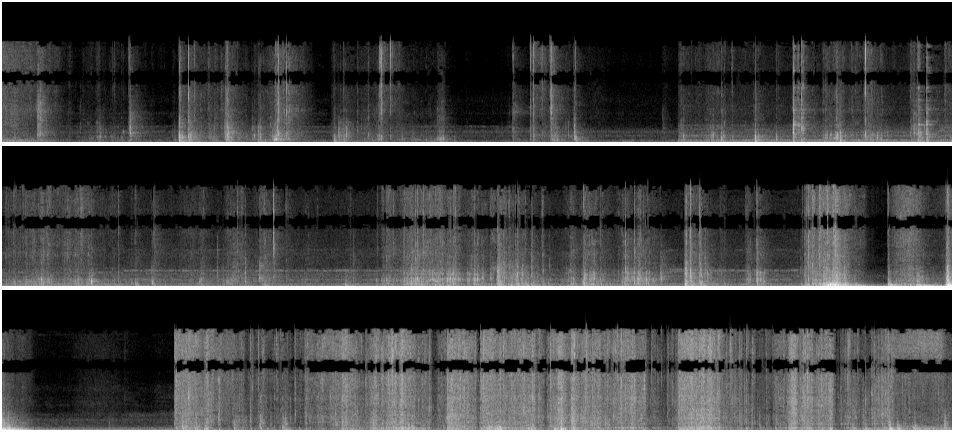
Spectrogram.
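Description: Kitchen handling noises: scattered clicks and knocks, two loud thumps about two-thirds of the way through, then plastic packaging crinkling as instant noodles are sorted into plastic storage bins.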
